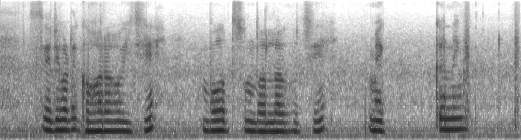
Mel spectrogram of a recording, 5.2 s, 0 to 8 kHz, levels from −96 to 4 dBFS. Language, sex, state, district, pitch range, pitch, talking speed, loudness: Odia, female, Odisha, Khordha, 190-220 Hz, 205 Hz, 105 wpm, -16 LUFS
